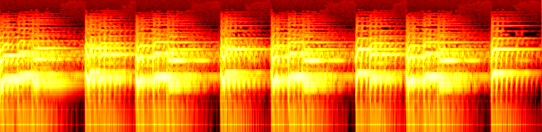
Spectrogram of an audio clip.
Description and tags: Planet Head
Makes me think if a planet was a human it's head would make that sound.
Dark, Ice, Space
